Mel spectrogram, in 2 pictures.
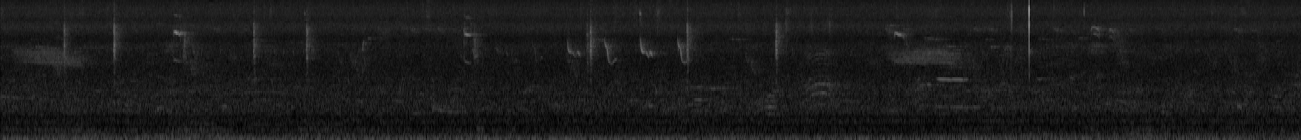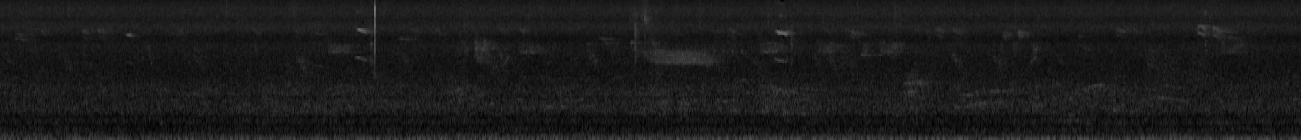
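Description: Steady low rumble with faint, short, high chirps and calls from small birds scattered throughout.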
